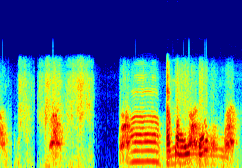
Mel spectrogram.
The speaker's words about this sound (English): I think that's not Jack's barking. No. It's my neighbor's dog.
